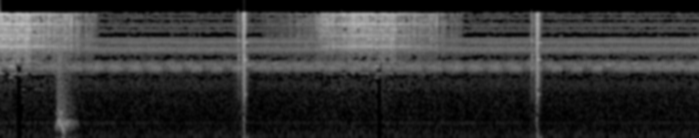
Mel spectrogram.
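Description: Crickets chirping steadily in the background, with a high hiss swelling twice. A short thump comes just under a second in, and two sharp clicks come about three seconds in and near seven seconds.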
